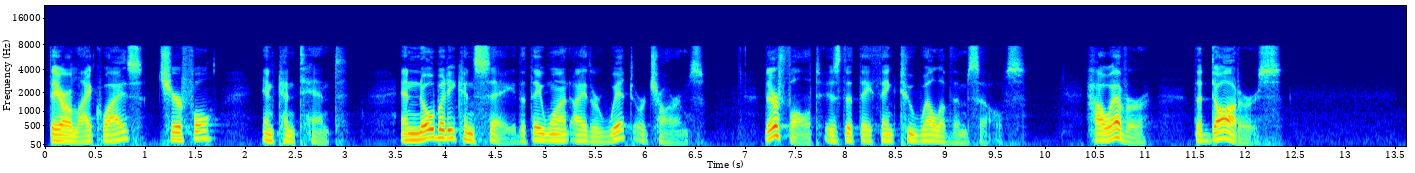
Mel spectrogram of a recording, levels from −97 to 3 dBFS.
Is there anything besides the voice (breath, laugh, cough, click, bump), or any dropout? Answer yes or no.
no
